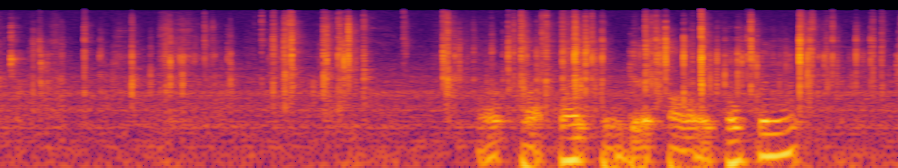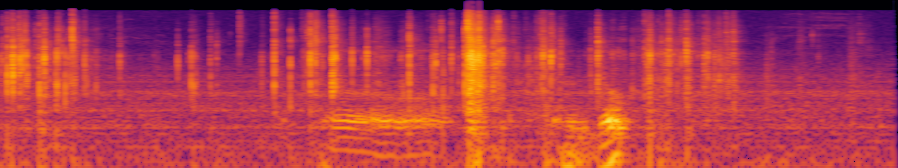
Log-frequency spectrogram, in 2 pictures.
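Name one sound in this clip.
A foil wrapper crinkles and rustles in hands.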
